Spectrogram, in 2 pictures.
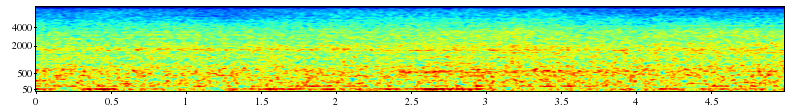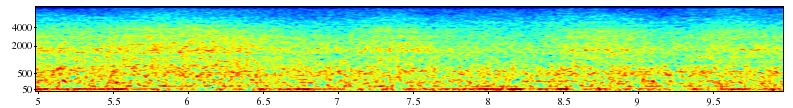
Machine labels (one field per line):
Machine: fan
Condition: normal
